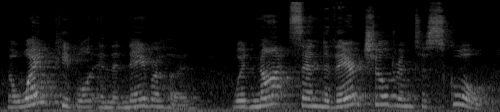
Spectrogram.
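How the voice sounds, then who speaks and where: A woman reading a children's story aloud in a measured, expressive storytelling manner, recorded at a distance in an echoing room. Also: on the high side. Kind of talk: children's picture-book read-aloud. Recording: roomy echo, distant mic, background noise.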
